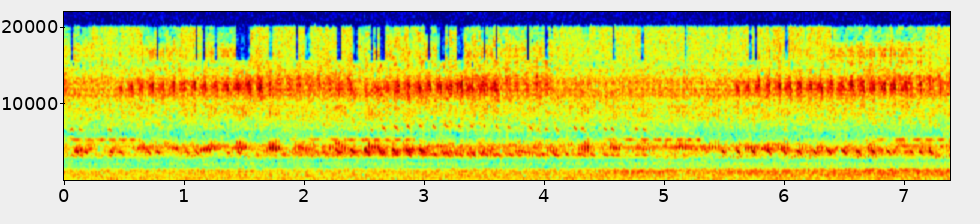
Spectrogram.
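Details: Night chorus of autumn insects in a garden in Azumino, Japan, with quick repeated high-pitched pulses from several insects layered together over a constant droning hum from an air-conditioner outdoor unit.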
